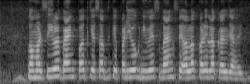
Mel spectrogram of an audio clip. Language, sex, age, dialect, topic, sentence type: Magahi, female, 25-30, Western, banking, statement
